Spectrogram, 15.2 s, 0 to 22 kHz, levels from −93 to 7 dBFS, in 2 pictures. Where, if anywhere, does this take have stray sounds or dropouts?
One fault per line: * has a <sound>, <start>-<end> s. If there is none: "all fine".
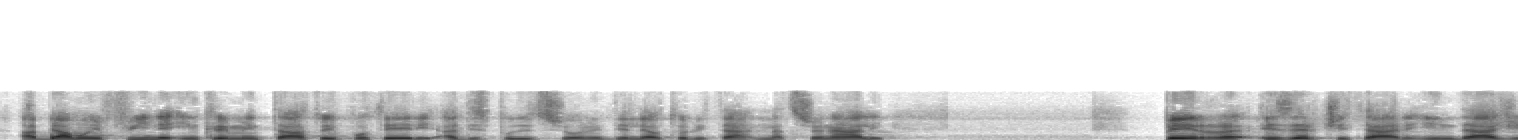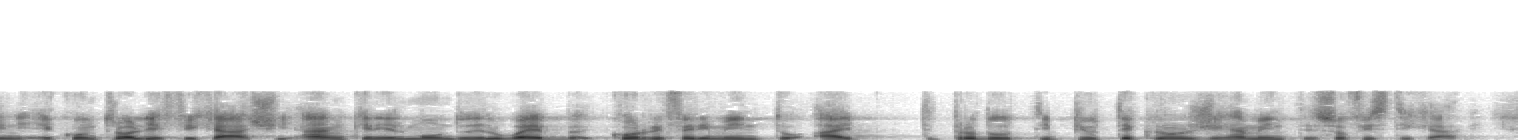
all fine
